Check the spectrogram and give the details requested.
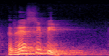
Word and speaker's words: recipe: तो कैसे, देखिए वर्ड एक बार, फिनाले, FINALE, ई आया है और उच्चारण भी ई का हुआ है, ई की मात्रा जोड़ी गई है, ठीक है। रेसिपी, RECIPE, रेसिपी, ई की मात्रा जोड़ी गई है, ठीक है।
